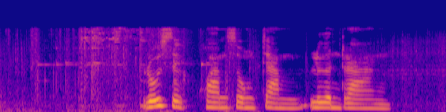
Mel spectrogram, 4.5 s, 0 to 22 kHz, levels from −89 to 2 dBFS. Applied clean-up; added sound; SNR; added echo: none; Shatter; 19 dB; none.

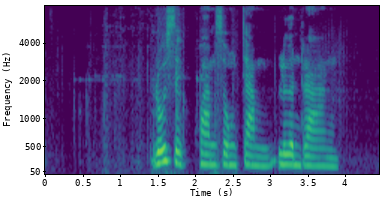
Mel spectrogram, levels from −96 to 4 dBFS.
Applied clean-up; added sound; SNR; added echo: neural mask model RNNoise.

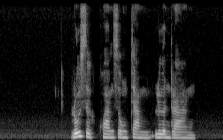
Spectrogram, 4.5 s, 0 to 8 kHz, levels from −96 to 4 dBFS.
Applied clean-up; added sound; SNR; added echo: none; none; none; none.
